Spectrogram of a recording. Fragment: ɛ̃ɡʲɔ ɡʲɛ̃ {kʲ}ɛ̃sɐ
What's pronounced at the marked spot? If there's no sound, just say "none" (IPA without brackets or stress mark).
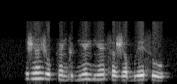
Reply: ɡʲ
